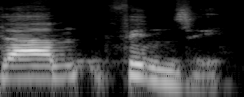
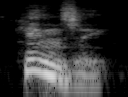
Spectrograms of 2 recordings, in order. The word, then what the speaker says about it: Kinsey: What is the similarity between Hancock, Flat Earth bloke, the moon landings, so-called, and Finzi? Hang on, I always get his name wrong. Kinsey.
